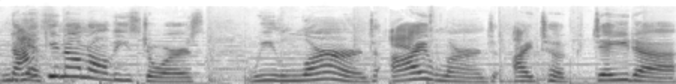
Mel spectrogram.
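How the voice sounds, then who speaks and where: Music plays in the background as a woman with an American accent speaks at a fairly slow pace in a fairly high voice with ordinary pitch variation. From Houston, Texas. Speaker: labor organizer and party official. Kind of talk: interview answer.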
